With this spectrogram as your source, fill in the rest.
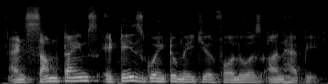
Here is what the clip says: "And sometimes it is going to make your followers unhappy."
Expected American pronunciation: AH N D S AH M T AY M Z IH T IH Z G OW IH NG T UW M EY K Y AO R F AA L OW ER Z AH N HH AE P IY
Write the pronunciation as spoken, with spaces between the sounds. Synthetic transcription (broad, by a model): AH N D S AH M T AY M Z IH T IH Z G OW IH NG T UW M EY K Y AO R F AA L OW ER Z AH N HH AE P IY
